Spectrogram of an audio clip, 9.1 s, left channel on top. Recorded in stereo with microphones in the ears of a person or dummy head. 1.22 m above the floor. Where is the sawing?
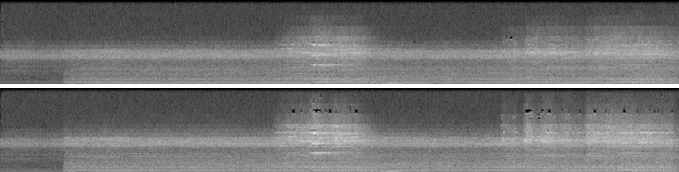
70° right (ahead or behind), 9 m.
